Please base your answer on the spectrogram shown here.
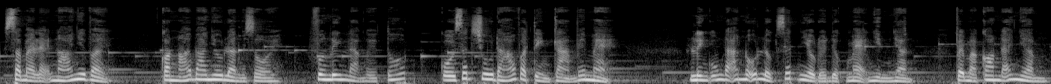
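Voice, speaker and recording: A woman voicing a devoted grown son who pleads gently with his mother, over faint music. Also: mid-range voice, expressive, a little fast, lightly acted. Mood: pleading. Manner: pleading, soft-spoken.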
